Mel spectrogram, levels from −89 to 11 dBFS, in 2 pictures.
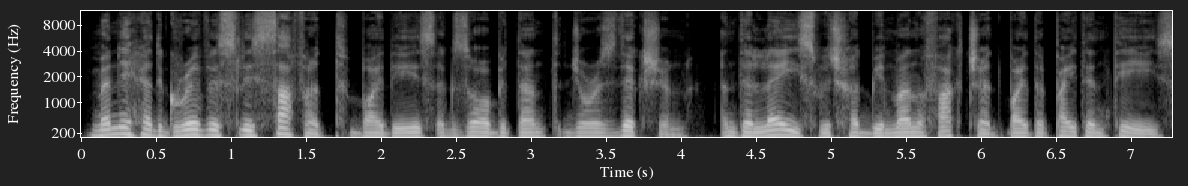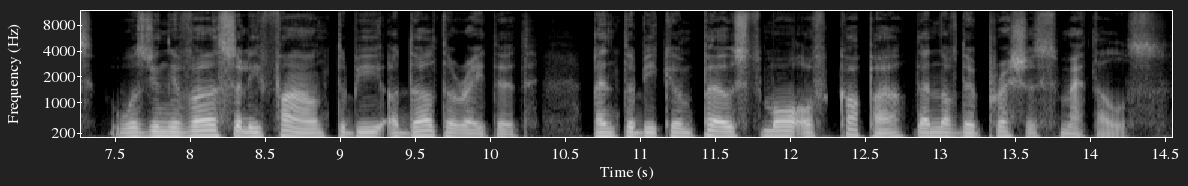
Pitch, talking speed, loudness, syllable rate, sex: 110 Hz, 150 wpm, -20 LUFS, 4.9 syllables/s, male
